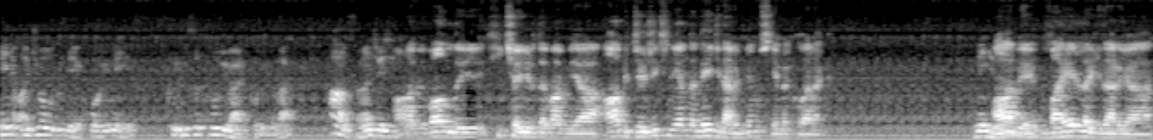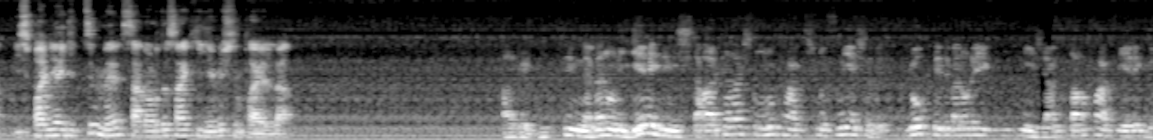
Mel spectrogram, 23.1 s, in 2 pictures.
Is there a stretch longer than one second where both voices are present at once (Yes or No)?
No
